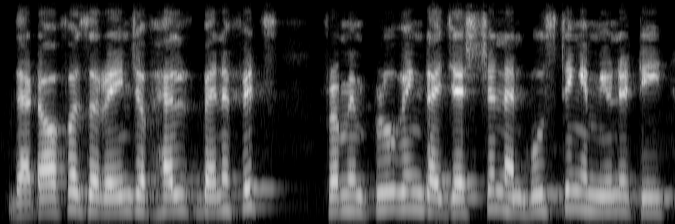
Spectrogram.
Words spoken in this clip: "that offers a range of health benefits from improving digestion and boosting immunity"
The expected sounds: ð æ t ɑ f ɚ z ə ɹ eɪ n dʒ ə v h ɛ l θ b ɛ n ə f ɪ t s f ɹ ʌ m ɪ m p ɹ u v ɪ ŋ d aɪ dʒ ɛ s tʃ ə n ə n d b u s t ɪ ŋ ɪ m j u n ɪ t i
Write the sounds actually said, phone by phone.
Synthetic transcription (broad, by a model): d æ t ɑ f ɚ z ə ɹ eɪ n dʒ ə v h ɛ l t b ɛ n ə f ɪ t s f ɹ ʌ m ɪ m p ɹ u v ɪ ŋ d aɪ dʒ ɛ s tʃ ə n ə n d b u s t ɪ ŋ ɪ m j u n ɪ t i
